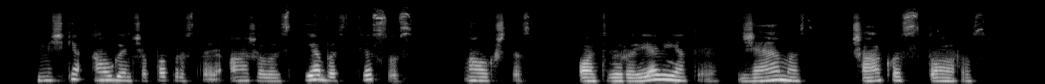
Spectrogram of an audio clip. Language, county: Lithuanian, Telšiai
